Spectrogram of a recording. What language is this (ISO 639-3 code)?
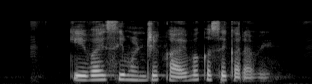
mar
